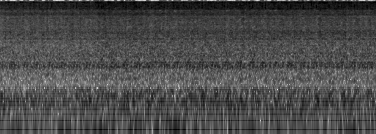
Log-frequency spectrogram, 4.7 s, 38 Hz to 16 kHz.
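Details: 2006 Buick with 4.6 Northstar V8, code P0300 and a rough-idle complaint; uneven, shaky idle with an irregular stumble under a low rumble. The misfire is traced to one ignition coil with a shorted primary winding.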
